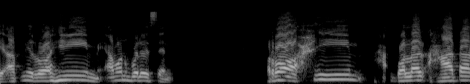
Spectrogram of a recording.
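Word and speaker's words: رحيم: আমি তো এখানে বলি নাই এই যে আপনি রহিম এমন বলেছেন রহিম গলার হাটা গলাটা চেপে উচ্চারণ করতে হবে আচ্ছা আমি আবার পড়ি আবার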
